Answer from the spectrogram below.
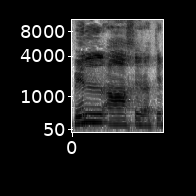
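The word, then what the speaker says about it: بالآخرة: Harf jar harf jar will change akhirato to akhirati, and you pronounce bil akhirati. Don't pronounce this alif.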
